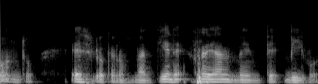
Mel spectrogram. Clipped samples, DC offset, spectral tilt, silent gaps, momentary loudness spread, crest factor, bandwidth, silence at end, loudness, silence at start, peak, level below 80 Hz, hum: under 0.1%; under 0.1%; -9.5 dB/octave; none; 9 LU; 20 dB; 6.4 kHz; 0 s; -23 LUFS; 0 s; -2 dBFS; -46 dBFS; none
